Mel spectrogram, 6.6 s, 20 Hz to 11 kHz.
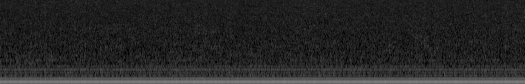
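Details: Mini PC build with Gigabyte RTX 2070 Mini, delidded i7 8086K at 5GHz and HDPLEX 400 power supply: steady low electrical buzz unchanged throughout, fans off, suspected electrical noise from card or power supply, not confirmed.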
